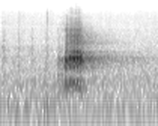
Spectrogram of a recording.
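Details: A single harsh croak from a wild common raven in acacia woodland, one loud burst about half a second long with a faint trailing tail, otherwise quiet.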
